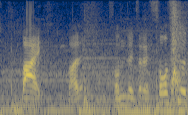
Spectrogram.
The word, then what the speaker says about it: Vib3es: Y en este ladito tenemos Vives, en la calle Juan de Zoya, que se llama Burger Vives, que más reñido como se pronuncia es Vives, ¿vale?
